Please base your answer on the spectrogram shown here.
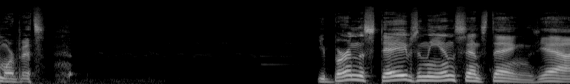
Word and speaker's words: staves: it's not it's pronounced staves it's not pronounced stabies or stavis um I've tried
